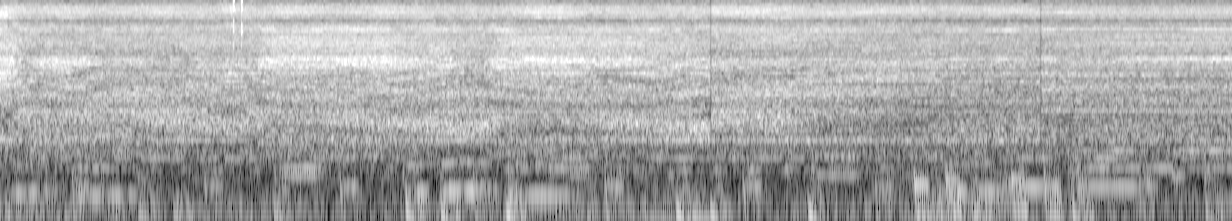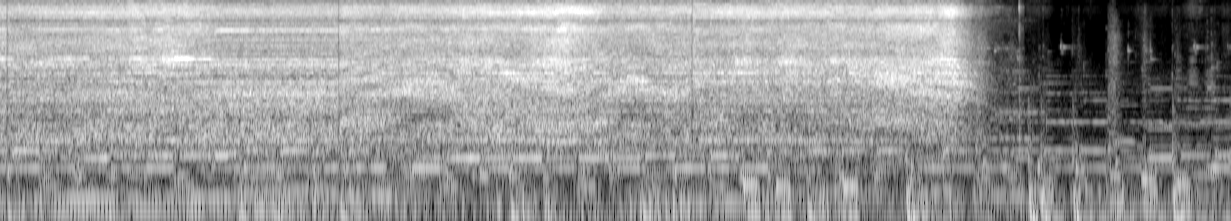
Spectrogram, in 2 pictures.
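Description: A hot air brush hair dryer runs continuously at a steady, loud whoosh for about twenty-two seconds before cutting off, leaving faint clicks and handling noise.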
